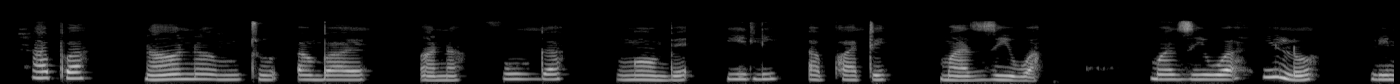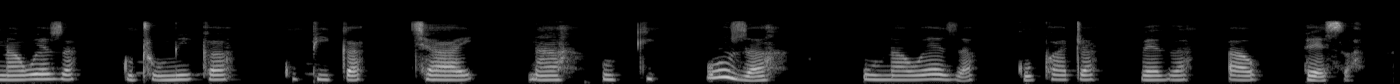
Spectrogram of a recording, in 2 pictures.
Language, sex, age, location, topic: Swahili, female, 36-49, Nakuru, agriculture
